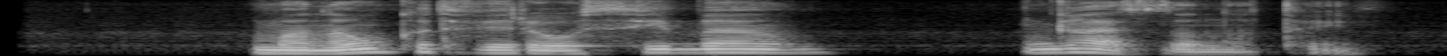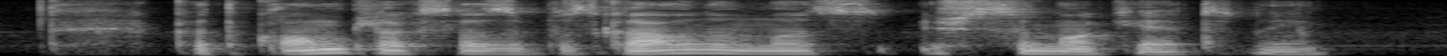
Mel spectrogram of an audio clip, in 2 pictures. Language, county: Lithuanian, Vilnius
